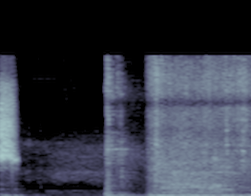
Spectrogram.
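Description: A shot bursts into a roaring blaze of fire.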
